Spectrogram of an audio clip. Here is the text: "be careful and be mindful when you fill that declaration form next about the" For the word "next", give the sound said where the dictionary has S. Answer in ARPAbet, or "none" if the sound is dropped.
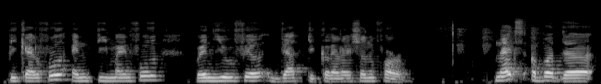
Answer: S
